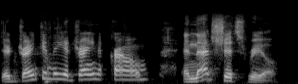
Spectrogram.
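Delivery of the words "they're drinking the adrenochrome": put-on Southern accent, higher pitch. Quoting people interviewed on tv, imitating a southern accent. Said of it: "I won't pretend to do the Southern accent. You do it much better than I do".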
